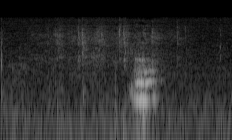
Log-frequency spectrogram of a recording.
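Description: A kitten gives one short, high mew about one and a half seconds in, after a few faint clicks.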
